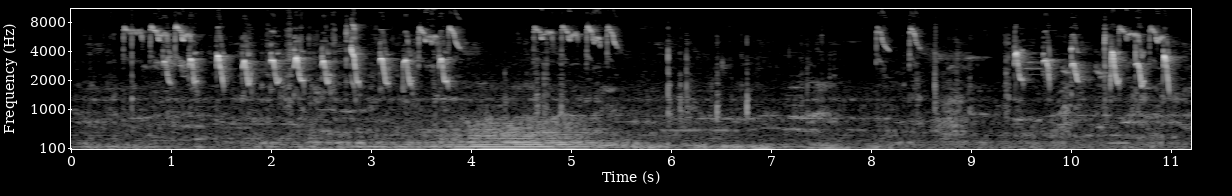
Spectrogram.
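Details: Olive-backed tailorbird delivering bursts of quick, high chipping notes, a long quieter middle with low rumble, then renewed rapid runs of bright, sharp notes.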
